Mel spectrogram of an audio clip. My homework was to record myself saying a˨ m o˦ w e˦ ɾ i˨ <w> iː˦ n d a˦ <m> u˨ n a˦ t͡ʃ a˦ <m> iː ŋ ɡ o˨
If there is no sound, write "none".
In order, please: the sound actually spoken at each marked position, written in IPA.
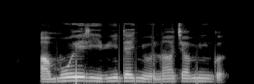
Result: β, ɲ, m

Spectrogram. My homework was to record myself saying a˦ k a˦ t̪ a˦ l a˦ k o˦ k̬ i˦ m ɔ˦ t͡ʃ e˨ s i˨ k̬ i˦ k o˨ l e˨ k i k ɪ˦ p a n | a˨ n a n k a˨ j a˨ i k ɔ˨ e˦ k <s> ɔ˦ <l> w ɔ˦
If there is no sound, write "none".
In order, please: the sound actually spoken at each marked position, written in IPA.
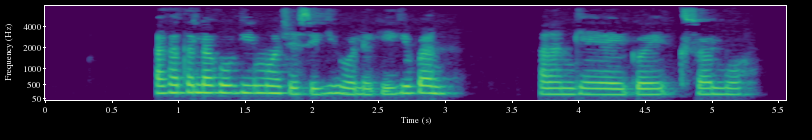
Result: s, l

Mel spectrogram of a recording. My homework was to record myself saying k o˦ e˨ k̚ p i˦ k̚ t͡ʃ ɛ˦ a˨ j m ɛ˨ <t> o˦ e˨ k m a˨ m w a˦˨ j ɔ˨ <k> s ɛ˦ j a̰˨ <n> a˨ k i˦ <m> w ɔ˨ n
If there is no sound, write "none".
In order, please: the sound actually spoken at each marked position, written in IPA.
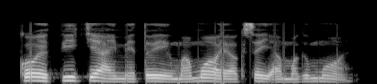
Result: t, k, m, m

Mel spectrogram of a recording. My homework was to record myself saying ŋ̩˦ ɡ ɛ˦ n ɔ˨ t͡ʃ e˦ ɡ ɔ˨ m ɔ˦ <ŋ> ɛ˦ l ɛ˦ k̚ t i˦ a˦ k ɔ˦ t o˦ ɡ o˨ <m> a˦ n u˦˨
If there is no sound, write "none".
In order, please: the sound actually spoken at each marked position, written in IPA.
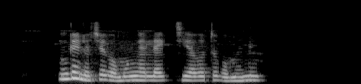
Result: ŋ, m

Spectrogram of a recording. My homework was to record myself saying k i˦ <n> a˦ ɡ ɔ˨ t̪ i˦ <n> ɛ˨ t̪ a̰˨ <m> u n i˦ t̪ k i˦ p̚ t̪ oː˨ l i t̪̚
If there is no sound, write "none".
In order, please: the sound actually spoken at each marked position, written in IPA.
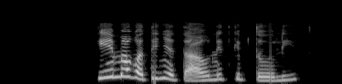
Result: m, ɲ, none

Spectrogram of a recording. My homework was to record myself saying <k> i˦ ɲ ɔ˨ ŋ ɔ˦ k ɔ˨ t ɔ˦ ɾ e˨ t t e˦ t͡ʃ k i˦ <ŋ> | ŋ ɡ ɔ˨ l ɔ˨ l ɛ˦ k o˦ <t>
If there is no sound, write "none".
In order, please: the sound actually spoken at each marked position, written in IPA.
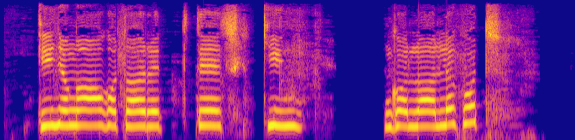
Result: k, ŋ, t

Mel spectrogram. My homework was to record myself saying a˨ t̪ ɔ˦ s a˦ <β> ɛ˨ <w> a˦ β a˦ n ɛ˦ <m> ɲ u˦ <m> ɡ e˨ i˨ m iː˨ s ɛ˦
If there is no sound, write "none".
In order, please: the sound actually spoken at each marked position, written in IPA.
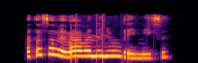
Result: β, β, none, ŋ

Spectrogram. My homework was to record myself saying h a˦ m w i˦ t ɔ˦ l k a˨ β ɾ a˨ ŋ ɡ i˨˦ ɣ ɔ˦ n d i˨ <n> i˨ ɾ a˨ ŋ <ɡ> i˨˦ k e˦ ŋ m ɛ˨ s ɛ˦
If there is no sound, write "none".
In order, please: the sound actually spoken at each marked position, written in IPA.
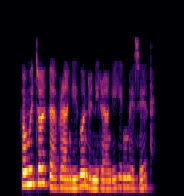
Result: n, ɡ

